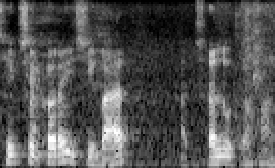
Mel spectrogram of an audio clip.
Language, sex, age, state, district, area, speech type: Maithili, male, 60+, Bihar, Madhubani, rural, spontaneous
